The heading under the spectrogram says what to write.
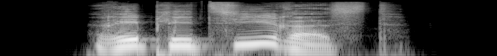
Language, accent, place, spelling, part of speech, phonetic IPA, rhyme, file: German, Germany, Berlin, replizierest, verb, [ʁepliˈt͡siːʁəst], -iːʁəst, De-replizierest.ogg
- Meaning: second-person singular subjunctive I of replizieren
